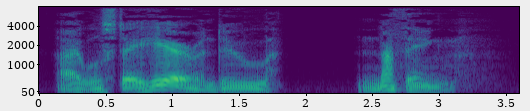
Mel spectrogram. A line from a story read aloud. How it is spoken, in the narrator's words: Thomas said, his voice a little bitter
